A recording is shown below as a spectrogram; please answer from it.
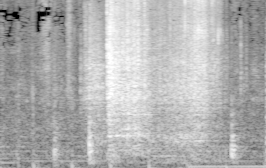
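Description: A scoop of dry feed poured from a plastic scoop into a plastic feed tub: a rushing rattle of about two seconds that starts near the middle, after a few light knocks of the scoop.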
